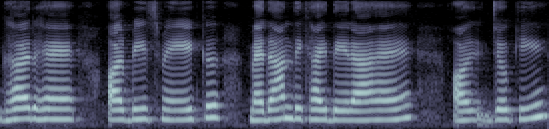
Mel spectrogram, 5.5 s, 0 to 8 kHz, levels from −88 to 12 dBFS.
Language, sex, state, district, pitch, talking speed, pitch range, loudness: Hindi, female, Uttar Pradesh, Hamirpur, 230 Hz, 155 wpm, 225-245 Hz, -16 LUFS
